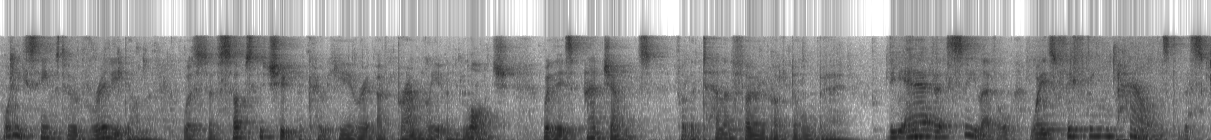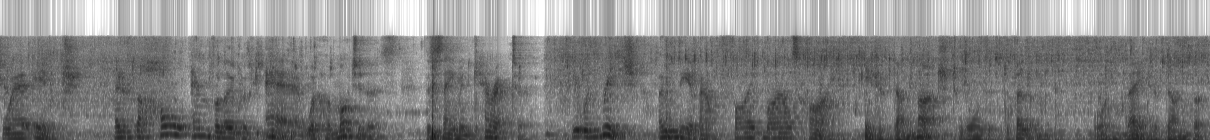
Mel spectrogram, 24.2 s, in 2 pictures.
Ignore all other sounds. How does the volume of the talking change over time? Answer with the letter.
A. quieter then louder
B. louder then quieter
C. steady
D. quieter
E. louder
C.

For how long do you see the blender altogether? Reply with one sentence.
You can't hear the blender here.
